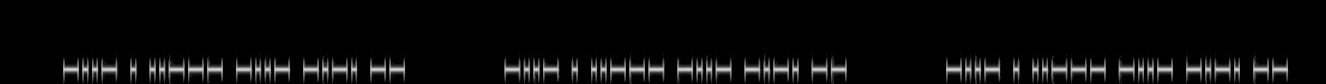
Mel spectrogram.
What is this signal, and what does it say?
Morse code, heard as a keyed tone, about 25 wpm, 700 Hz. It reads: XE2XCM XE2XCM XE2XCM
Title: DXCC-100 Call Signs - 6 Characters - Repeated 3x - 25wpm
